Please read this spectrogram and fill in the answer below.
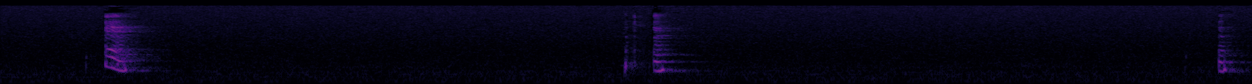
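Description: Three brief, abrupt hiccup sounds at irregular intervals over about six seconds against quiet room noise.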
